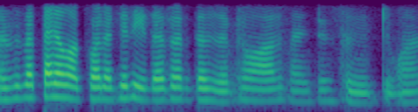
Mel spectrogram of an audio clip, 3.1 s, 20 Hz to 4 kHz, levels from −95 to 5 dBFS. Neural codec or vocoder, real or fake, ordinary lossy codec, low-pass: codec, 16 kHz, 0.5 kbps, FunCodec, trained on Chinese and English, 25 frames a second; fake; none; 3.6 kHz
